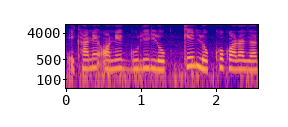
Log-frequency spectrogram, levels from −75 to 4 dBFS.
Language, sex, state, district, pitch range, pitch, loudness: Bengali, female, West Bengal, Kolkata, 230-250 Hz, 240 Hz, -17 LUFS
